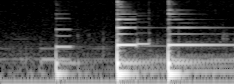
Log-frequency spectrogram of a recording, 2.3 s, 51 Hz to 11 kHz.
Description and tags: Acoustic Guitar (10)
Few sounds and riffs recorded by me on Acoustic guitar
guitar, soft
